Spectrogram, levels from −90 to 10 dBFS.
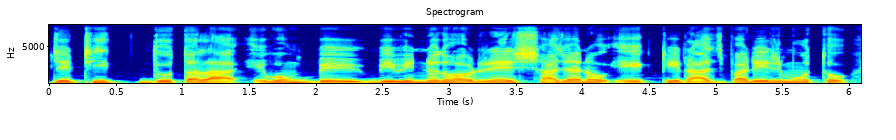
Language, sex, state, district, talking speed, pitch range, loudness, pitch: Bengali, male, West Bengal, Cooch Behar, 100 wpm, 150-175 Hz, -13 LUFS, 165 Hz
